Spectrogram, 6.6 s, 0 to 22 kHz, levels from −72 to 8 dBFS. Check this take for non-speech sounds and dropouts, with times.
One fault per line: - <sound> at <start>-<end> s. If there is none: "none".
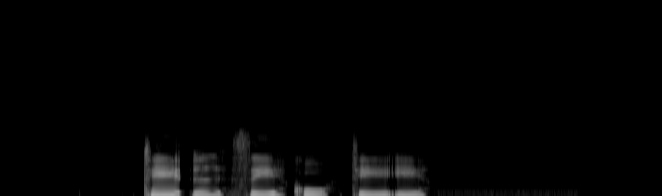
none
